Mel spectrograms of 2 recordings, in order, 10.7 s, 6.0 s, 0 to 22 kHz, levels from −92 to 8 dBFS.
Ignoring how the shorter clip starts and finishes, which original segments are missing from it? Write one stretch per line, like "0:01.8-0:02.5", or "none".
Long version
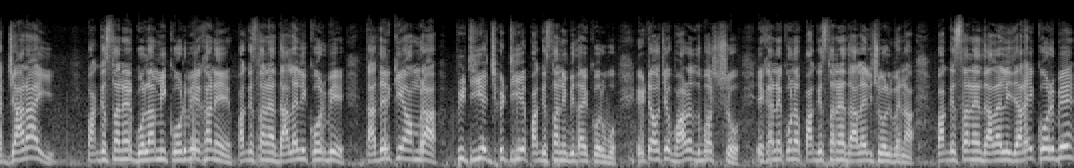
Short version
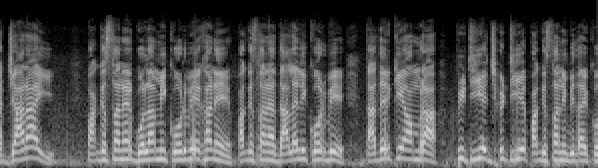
none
